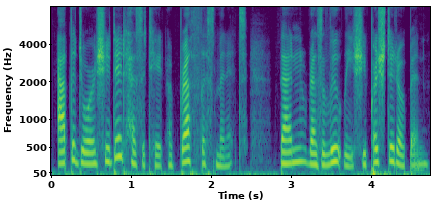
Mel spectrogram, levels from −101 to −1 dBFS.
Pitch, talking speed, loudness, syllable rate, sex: 210 Hz, 190 wpm, -18 LUFS, 6.2 syllables/s, female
